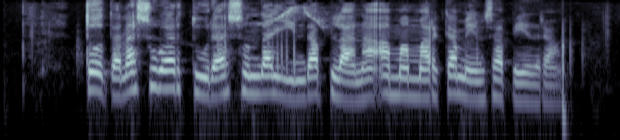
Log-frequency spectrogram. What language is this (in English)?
Catalan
